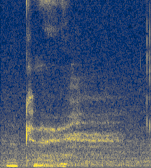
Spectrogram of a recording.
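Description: A faint whisper, lasting about a second and a half and fading out.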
